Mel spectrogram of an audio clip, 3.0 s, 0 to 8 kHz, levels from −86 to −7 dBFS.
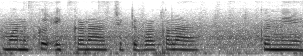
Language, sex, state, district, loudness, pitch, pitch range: Telugu, female, Andhra Pradesh, Krishna, -20 LUFS, 240 Hz, 235-245 Hz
